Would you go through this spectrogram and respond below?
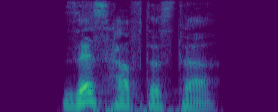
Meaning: inflection of sesshaft: 1. strong/mixed nominative masculine singular superlative degree 2. strong genitive/dative feminine singular superlative degree 3. strong genitive plural superlative degree
- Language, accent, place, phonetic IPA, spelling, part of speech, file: German, Germany, Berlin, [ˈzɛshaftəstɐ], sesshaftester, adjective, De-sesshaftester.ogg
